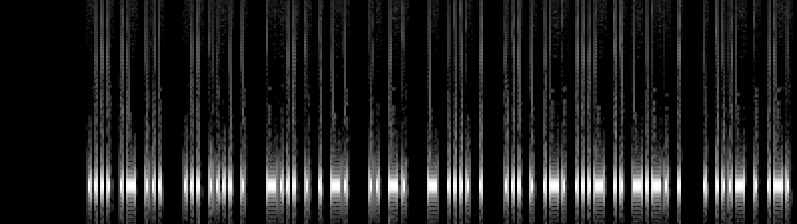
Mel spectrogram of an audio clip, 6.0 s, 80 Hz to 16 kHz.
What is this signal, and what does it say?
Morse code, heard as a keyed tone, about 50 wpm, 700 Hz. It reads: HAS SHE BEEN IN THE SERVICE EVER
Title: Sentences from Top 1000 Words - Review Part 4 - 50wpm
